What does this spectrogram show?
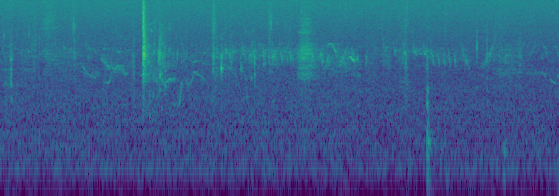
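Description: Birds chirping faintly over quiet outdoor background sound, with two short sharp knocks, the louder one about five seconds in.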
